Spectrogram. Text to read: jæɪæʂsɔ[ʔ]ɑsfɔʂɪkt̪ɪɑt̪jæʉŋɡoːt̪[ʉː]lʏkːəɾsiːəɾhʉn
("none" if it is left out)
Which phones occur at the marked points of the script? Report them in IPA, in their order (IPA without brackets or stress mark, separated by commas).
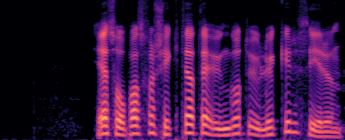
p, ʉː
